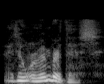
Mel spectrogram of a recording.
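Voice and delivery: lightly voiced confused young man. A narrator's reading. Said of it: "He seemed confused".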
